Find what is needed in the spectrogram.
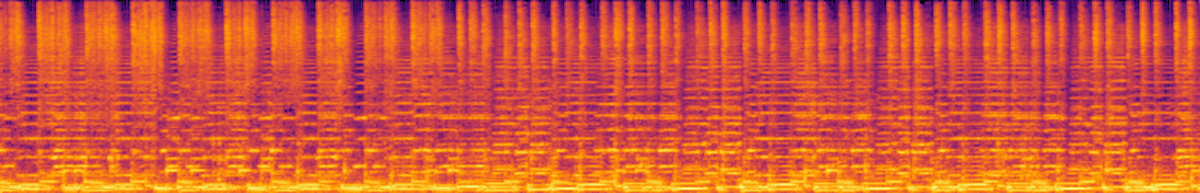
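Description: Instrumental cumbia: a Hohner Corona III button accordion carries the melody, while a metal scraper keeps up a fast, steady rhythm over a strong bass line.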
